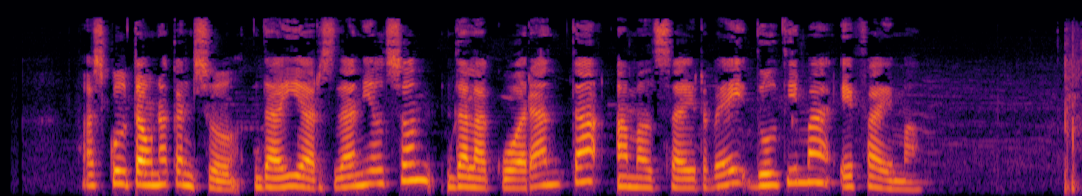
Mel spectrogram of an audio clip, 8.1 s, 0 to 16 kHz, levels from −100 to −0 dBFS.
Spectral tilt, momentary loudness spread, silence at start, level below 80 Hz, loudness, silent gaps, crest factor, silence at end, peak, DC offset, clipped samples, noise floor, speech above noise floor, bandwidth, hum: -4.5 dB/octave; 8 LU; 0.6 s; -72 dBFS; -25 LUFS; none; 20 dB; 0 s; -6 dBFS; under 0.1%; under 0.1%; -65 dBFS; 40 dB; 11.5 kHz; none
